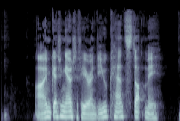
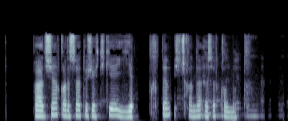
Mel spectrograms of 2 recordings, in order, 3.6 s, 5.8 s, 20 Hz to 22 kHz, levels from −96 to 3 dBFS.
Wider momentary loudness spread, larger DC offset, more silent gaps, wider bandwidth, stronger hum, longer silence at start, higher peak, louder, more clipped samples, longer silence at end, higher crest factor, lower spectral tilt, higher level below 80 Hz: second, 8 LU vs 19 LU; neither; second, none vs 2.90-2.98 s; first, 16 kHz vs 8.4 kHz; neither; second, 0.1 s vs 0.7 s; about the same, 0 dBFS vs -2 dBFS; first, -19 LUFS vs -22 LUFS; neither; second, 0.45 s vs 0.65 s; about the same, 20 dB vs 22 dB; about the same, -4.5 dB/octave vs -3.5 dB/octave; about the same, -56 dBFS vs -60 dBFS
